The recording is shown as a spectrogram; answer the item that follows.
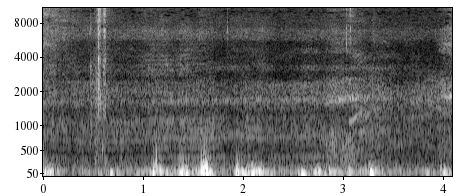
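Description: Outdoor background noise: a low, uneven rumble with irregular swells and a faint steady hum above it.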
